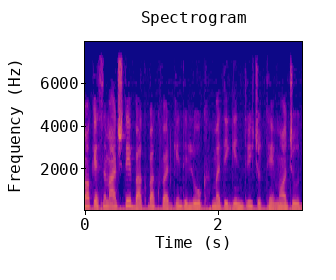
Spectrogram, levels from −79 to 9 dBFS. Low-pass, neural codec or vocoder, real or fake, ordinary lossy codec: 7.2 kHz; none; real; none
